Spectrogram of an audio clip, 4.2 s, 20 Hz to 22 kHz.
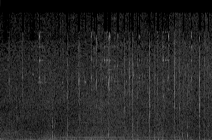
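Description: Roach the horse's hooves in The Witcher 3 give a steady clip-clop on the ground, close and fairly loud over a dense game ambience, running without a break for the whole stretch.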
